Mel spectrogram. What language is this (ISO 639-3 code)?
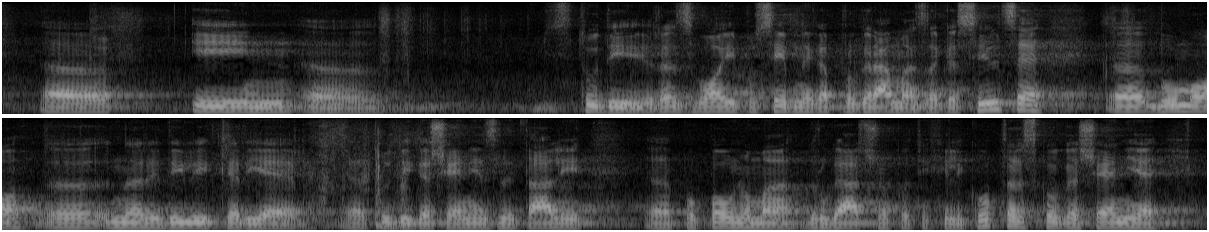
slv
